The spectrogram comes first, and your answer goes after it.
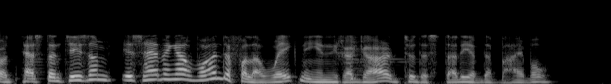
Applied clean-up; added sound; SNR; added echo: neural mask model DeepFilterNet 3.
